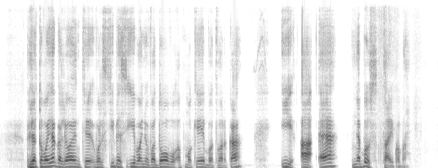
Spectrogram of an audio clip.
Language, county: Lithuanian, Kaunas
